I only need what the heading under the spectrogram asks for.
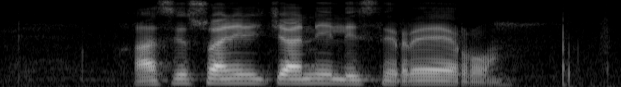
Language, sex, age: Northern Sotho, male, 26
